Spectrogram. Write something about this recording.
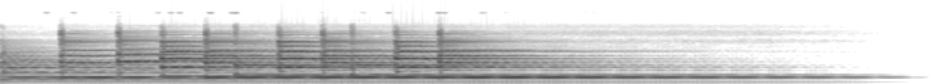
Much love and hope the community can use these samples to their advantage.
~Dream.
